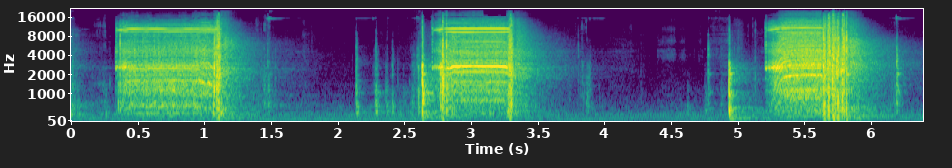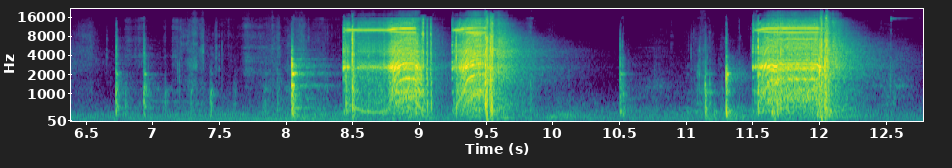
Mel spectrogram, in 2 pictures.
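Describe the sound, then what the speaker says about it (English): A ratchet with a 21mm socket snugs up the lug nuts on a refitted Hyundai Elantra wheel. Six short bursts of brisk clicking are separated by pauses with faint clanks and taps. "with a 21mm socket, we'll just snug these up"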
